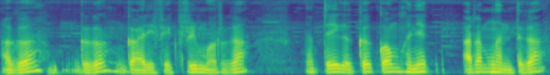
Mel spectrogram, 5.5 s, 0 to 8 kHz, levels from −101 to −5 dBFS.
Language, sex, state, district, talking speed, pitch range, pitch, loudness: Wancho, male, Arunachal Pradesh, Longding, 150 wpm, 115-150 Hz, 135 Hz, -14 LUFS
